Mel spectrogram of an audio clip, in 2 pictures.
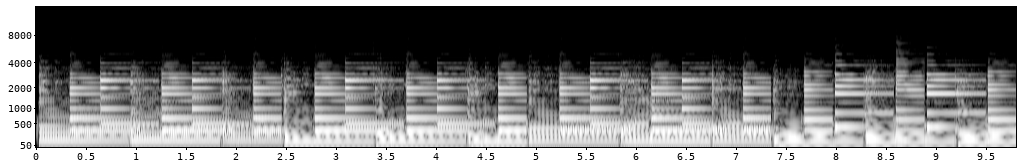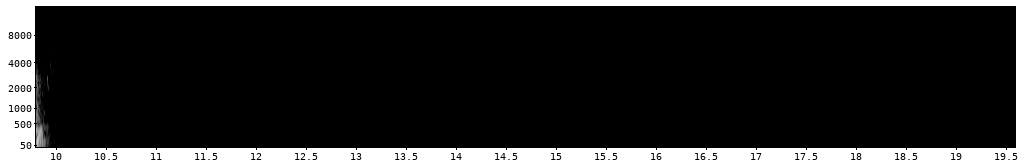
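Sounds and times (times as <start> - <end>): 
dry guitar loop: 0.0 - 10.0.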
